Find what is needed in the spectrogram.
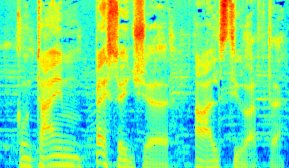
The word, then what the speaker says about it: Al Stewart: Io dissi all invece vedi subito, e invece una A, anche se non è una A proprio aperta, però insomma non si pronuncia certamente come all perché significa tutt'altra cosa.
